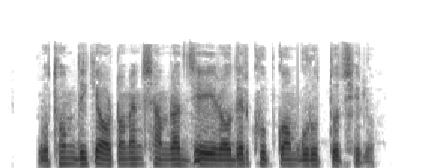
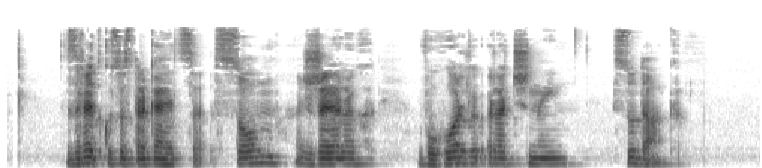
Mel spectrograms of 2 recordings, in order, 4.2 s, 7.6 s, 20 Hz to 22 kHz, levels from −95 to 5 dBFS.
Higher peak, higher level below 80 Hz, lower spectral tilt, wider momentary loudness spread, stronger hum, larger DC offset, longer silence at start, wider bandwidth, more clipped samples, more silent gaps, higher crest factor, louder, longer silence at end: about the same, -2 dBFS vs -2 dBFS; first, -58 dBFS vs -70 dBFS; first, -6.5 dB/octave vs -4 dB/octave; second, 10 LU vs 15 LU; neither; neither; second, 0.4 s vs 0.65 s; second, 7.8 kHz vs 11.5 kHz; neither; neither; second, 16 dB vs 22 dB; first, -18 LUFS vs -22 LUFS; second, 0.5 s vs 0.85 s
